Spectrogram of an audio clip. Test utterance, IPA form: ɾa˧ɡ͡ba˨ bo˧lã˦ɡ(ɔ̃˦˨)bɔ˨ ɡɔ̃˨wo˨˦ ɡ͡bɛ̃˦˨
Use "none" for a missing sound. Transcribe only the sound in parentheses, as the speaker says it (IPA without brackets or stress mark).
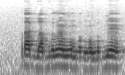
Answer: ɔ̃˦˨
